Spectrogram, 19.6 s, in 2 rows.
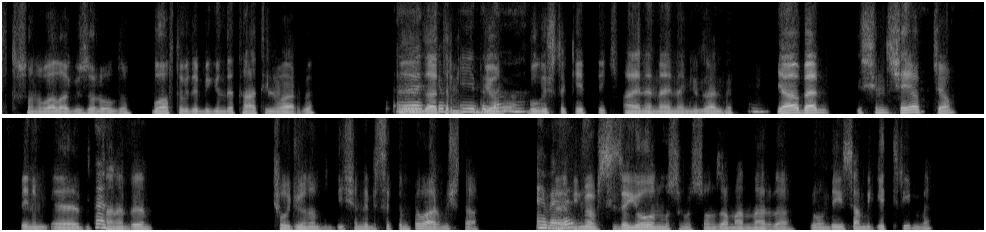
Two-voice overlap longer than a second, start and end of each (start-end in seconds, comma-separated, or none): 4.0-5.3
